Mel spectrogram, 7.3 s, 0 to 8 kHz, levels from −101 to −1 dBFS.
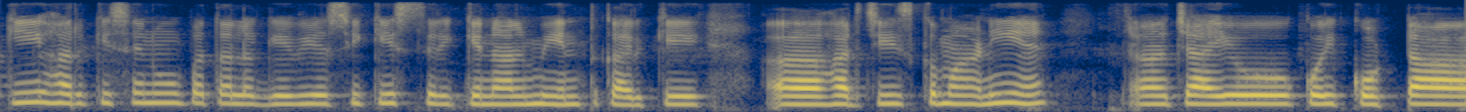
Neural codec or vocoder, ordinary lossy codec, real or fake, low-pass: none; none; real; 7.2 kHz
